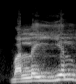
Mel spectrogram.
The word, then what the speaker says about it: வளையல்: வள வல வளையல் ல இந்த லையை எப்படி உச்சரிக்கிறோம் ல என்பதாக உச்சரிக்கிறோம் எழுதும்போது லைன்னு எழுதுறோம் ஆனா உச்சரிக்கும் போது வளையல் வளையல்காரன் வளையல் கடை வளையல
